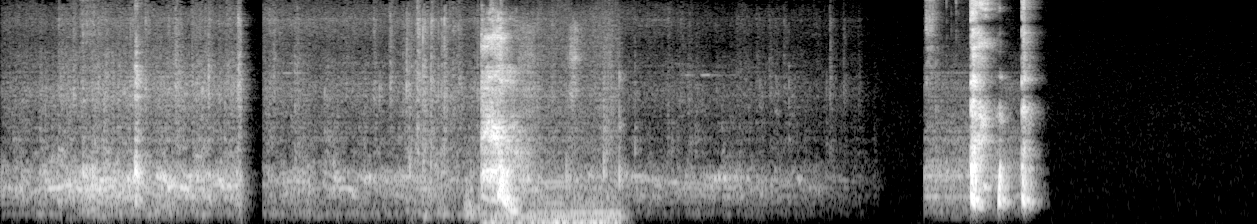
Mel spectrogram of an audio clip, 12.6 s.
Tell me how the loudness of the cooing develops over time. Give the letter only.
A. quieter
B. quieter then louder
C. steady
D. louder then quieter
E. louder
A.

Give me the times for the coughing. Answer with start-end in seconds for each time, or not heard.
0.8-1.4, 4.8-6.2, 9.2-10.3.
